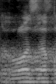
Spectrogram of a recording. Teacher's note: را یہاں پہ پر پڑا جائے گا کیونکہ را کے اوپر زبر ہے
